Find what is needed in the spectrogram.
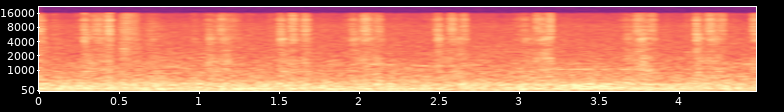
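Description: Faint taps of a felt-tip marker dotting on paper, a series of small dabs about two or three a second.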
